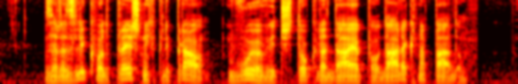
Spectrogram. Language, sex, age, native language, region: Slovenian, male, 18-29, Slovenian, Central Slovenia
